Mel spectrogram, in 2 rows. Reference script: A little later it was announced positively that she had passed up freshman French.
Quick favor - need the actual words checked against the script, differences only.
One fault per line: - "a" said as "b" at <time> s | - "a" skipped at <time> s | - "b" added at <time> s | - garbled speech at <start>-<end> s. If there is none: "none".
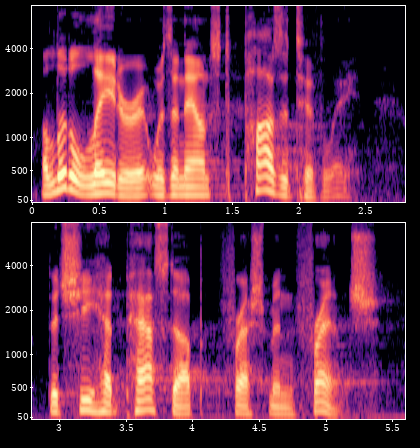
none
